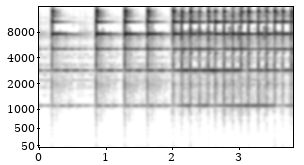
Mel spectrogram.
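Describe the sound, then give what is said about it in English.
A small bell hanging on a doorway rings in four separate bright strikes, then breaks into rapid, continuous jingling at a steady high pitch. “a bell begins to ring. and it's a little bell hanging on his doorway.”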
